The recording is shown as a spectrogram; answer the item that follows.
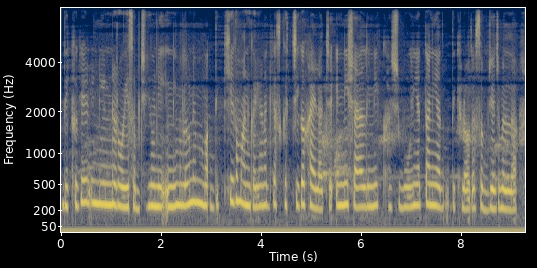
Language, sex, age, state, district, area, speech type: Dogri, female, 18-30, Jammu and Kashmir, Samba, rural, spontaneous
